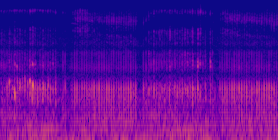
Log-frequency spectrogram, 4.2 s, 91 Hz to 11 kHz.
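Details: Alani, a little 8 lb pet cat with an unusually loud purr, recorded 3/13/23; a steady, rumbling low purr with rapid pulsing, continuous throughout with brief breath breaks near one and two seconds.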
